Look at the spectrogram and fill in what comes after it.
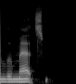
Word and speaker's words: Lumet: Sidney Lumet's? – Yeah.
